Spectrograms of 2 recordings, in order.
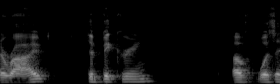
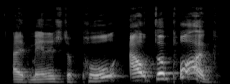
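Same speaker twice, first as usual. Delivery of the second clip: strained, louder push; straining; 6 semitones higher, 12 dB louder than usual. A narrator's reading. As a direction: force it out with effort. Straining to pull the plug.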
